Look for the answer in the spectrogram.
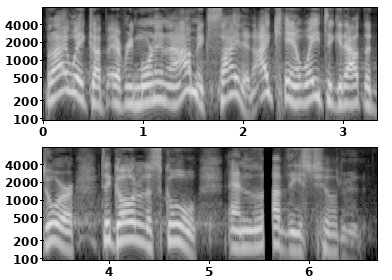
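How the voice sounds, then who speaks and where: A man's voice: high-pitched, lively intonation, moderate pace, a little mellow. Earnest male preacher in a reverberant hall. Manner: earnest, emphatic storytelling. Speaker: missionary teacher. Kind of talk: sermon testimony.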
